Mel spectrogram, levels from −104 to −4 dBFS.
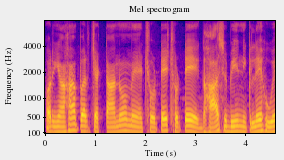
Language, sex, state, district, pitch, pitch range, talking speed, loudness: Hindi, male, Jharkhand, Ranchi, 135 Hz, 125-140 Hz, 145 wpm, -17 LUFS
